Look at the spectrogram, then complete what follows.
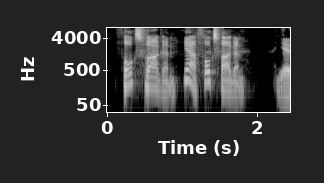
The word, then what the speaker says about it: Volkswagen: yeah, it's, they're like, oh, it's Volkswagen. No, it's Volkswagen. No, it's Volks, right? Volkswagen. Yeah, Volkswagen. Yeah, the W is a V.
